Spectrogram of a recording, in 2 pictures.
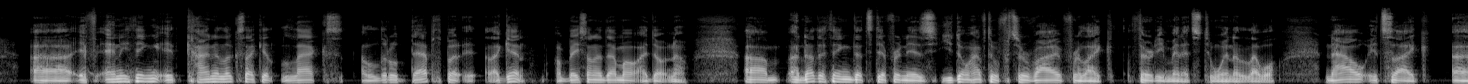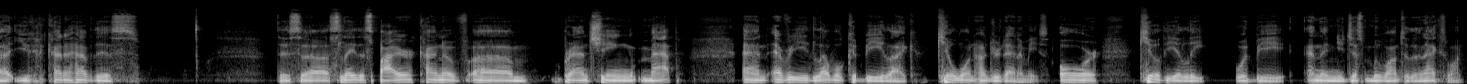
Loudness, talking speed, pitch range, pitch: -19 LUFS, 180 wpm, 85-105 Hz, 95 Hz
